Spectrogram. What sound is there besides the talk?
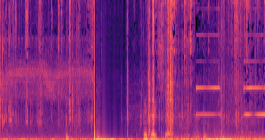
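getting into a car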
